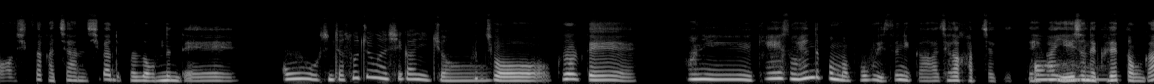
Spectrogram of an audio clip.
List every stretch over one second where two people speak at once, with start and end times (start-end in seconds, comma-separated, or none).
none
